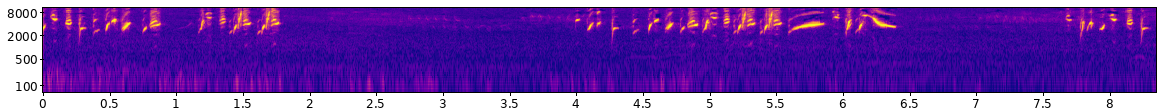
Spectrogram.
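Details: European goldfinch in nature delivering lively twittering song in three bursts: quick jangling chirps and clicks, a middle phrase ending in sweet down-slurred whistles, separated by short pauses with calm, quiet surroundings.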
